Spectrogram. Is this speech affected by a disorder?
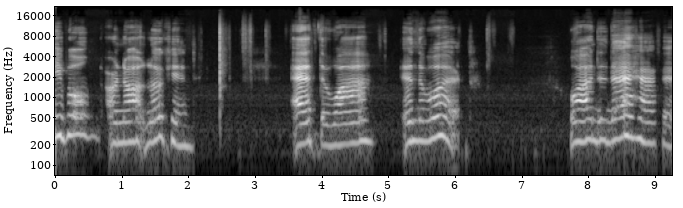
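Yes: throat cancer radiation damage.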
